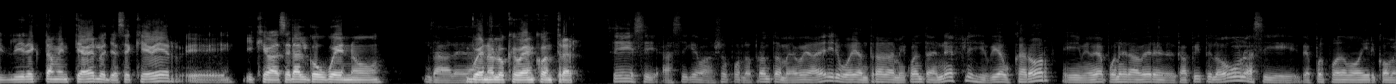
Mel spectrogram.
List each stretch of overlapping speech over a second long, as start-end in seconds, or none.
none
